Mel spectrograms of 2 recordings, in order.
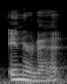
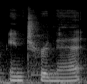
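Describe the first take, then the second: First: The first t sound is dropped. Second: The first t sound is fully pronounced. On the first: This is how Americans say it. "Americans like to pronounce T differently" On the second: This is the expected textbook form. "instead of"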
